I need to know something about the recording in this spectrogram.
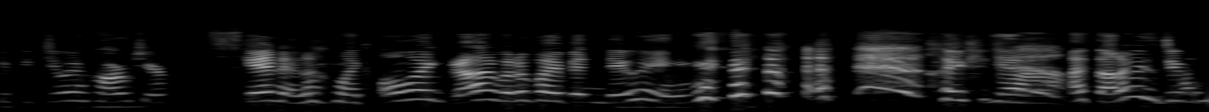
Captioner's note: laughs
